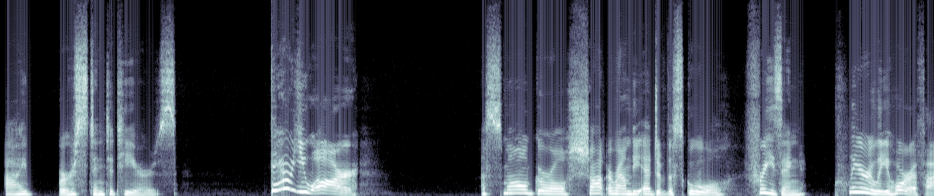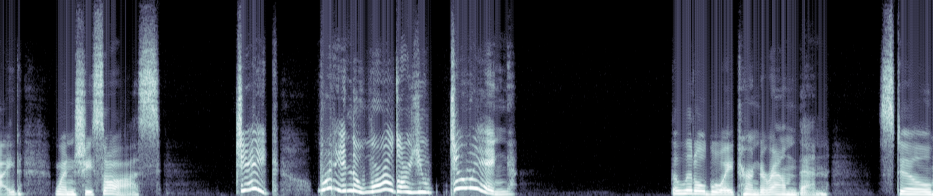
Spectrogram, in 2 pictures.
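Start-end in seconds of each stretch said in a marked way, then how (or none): 2.7-3.6 put-on high young girl voice; girl calling out. Girl arrives, calls out. 11.7-14.5 put-on high, appalled girl voice; outraged disbelief, pitched high; shocked girl.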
